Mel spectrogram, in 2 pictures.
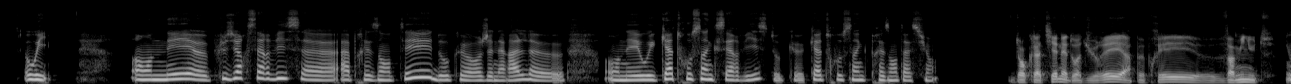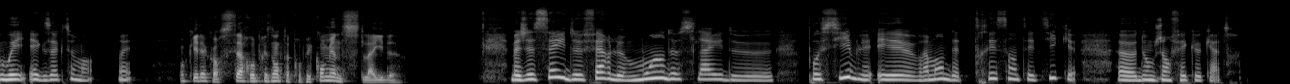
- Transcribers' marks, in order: put-on voice: "slides ?"; put-on voice: "slide"; tapping; stressed: "très"
- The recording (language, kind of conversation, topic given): French, advice, Comment puis-je éviter que des réunions longues et inefficaces ne me prennent tout mon temps ?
